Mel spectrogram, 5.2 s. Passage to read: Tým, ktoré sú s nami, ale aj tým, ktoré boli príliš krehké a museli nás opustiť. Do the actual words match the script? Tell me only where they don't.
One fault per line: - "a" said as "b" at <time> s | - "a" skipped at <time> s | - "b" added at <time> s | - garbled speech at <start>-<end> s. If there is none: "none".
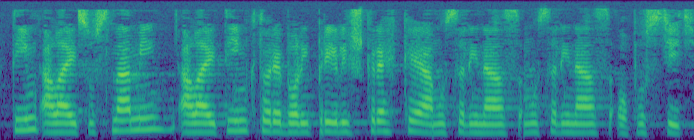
- "ktoré" said as "ale" at 0.3 s
- "museli nás" added at 3.9 s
